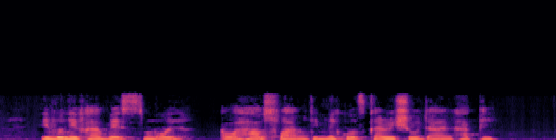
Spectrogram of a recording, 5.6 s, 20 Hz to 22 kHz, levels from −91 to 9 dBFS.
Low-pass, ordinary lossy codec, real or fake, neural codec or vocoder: 7.2 kHz; none; fake; codec, 16 kHz, 2 kbps, FreqCodec, larger model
